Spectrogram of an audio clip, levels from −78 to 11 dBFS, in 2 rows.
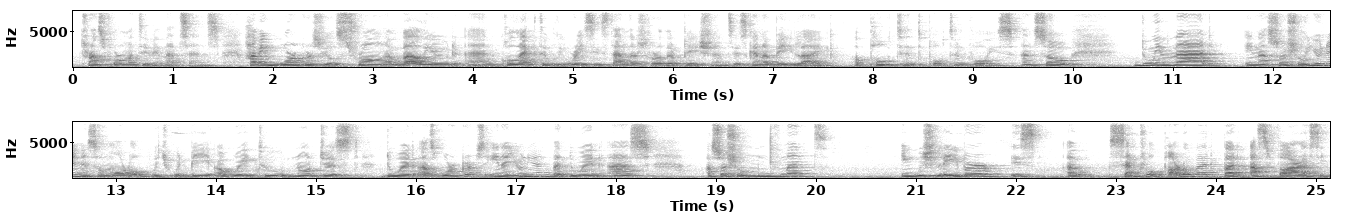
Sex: female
